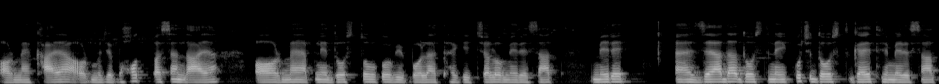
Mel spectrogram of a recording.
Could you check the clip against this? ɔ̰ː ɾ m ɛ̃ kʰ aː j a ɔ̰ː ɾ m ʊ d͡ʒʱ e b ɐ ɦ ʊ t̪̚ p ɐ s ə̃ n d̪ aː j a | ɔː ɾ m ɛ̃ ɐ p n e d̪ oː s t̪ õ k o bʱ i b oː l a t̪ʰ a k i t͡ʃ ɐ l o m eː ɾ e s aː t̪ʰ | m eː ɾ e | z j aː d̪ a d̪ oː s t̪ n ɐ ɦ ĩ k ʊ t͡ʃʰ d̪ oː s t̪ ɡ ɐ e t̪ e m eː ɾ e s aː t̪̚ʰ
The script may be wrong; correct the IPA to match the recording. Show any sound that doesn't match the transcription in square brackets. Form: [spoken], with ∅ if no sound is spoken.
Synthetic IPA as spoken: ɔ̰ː ɾ m ɛ̃ kʰ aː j a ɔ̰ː ɾ m ʊ d͡ʒʱ e b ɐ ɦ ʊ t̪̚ p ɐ s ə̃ n d̪ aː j a | ɔː ɾ m ɛ̃ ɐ p n e d̪ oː s t̪ õ k o bʱ i b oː l a t̪ʰ a k i t͡ʃ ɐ l o m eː ɾ e s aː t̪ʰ | m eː ɾ e | z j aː d̪ a d̪ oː s t̪ n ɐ ɦ ĩ k ʊ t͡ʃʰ d̪ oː s t̪ ɡ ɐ e [t̪ʰ] e m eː ɾ e s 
